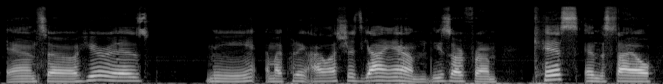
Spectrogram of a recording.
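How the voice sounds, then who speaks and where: A man's voice: on the high side, unhurried, a little mellow, clear, resonant tone, no echo. A man doing a casual improvised voiceover as a makeup vlogger, rambling in an offhand, jokey way.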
